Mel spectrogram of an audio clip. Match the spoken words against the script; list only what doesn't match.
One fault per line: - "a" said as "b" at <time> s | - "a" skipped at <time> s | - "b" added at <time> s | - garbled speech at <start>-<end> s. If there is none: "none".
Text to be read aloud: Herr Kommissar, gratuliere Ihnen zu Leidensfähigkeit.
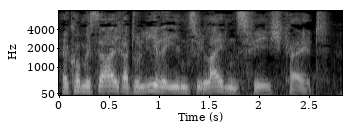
none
